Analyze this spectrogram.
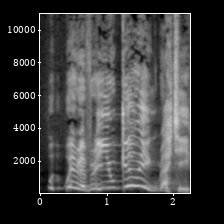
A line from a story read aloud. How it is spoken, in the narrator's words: cried tearful Mole, looking up with alarm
